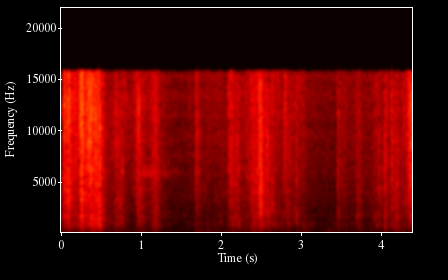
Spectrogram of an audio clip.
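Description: Wrapping paper and a paper gift bag crinkling and rustling in short, irregular bursts as a cat noses and burrows through them. The loudest bursts come in the first half second and again about two and a half seconds in.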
